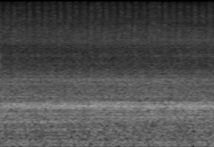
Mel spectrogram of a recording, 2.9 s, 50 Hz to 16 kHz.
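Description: A 1967 Chevrolet Impala SS 396 with a replacement 396 block idles steadily, a smooth, even engine drone held close and constant with no talk over it.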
